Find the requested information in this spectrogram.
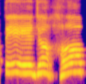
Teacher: पूरा ह का उच्चारण नहीं करना, विसर्ग जो है इसका आपने हलंत ह, आधा ह बोलना है।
